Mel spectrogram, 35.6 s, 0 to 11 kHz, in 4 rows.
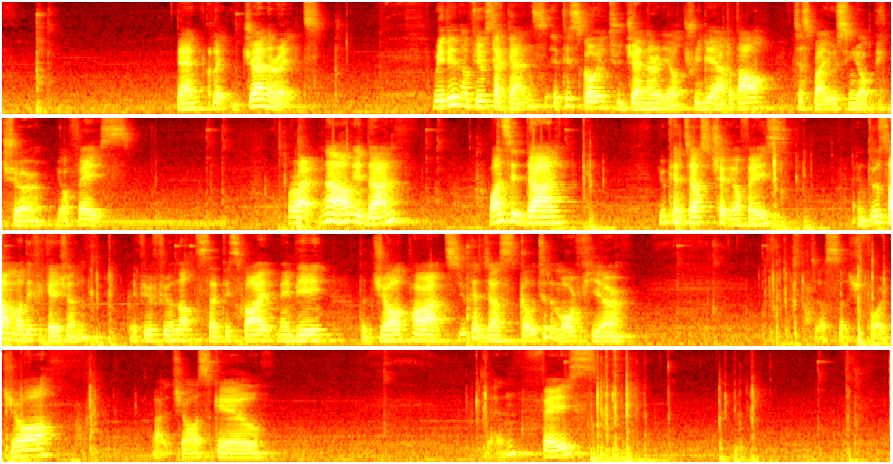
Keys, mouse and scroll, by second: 0.4 click, 2.4 click, 8.0-8.6 drag, 10.9 click, 12.7-13.0 scroll, 13.1 scroll up 4, 13.3 middle click, 13.3 click, 13.7 middle click, 13.7-14.5 scroll, 14.5-18.8 typing, 15.8 right click, 15.9 shift+scroll up 4, 16.1 shift+click, 17.6 click, 18.7 right click, 19.6 right click, 19.8 click, 20.2-21.3 scroll up 11, 21.3-22.6 middle drag, 21.3 scroll, 22.6-24.8 right drag, 24.8-26.4 drag, 26.1-27.3 typing, 30.5-30.9 right drag, 32.3-33.5 typing, 35.2 right click, 35.2 click.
